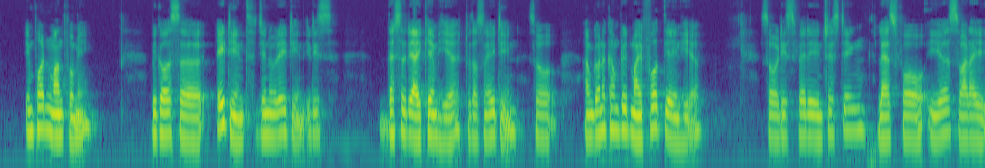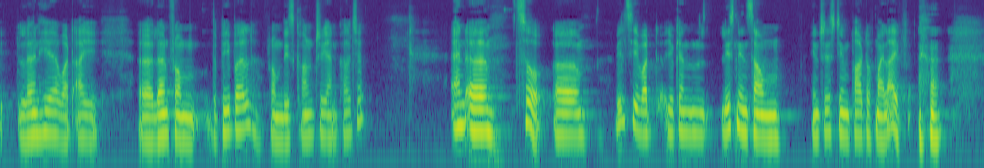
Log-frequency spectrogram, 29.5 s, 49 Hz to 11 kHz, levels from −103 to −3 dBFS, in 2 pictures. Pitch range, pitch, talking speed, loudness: 135-160 Hz, 145 Hz, 140 wpm, -23 LUFS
